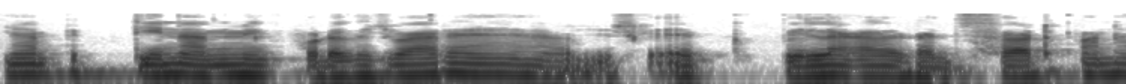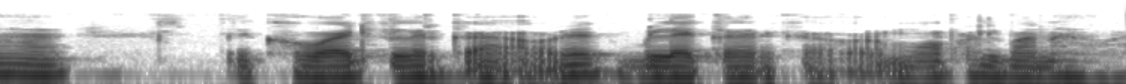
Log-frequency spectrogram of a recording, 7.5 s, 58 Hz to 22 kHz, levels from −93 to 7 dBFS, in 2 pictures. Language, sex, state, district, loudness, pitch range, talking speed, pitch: Hindi, male, Jharkhand, Palamu, -19 LUFS, 105-120 Hz, 230 wpm, 110 Hz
